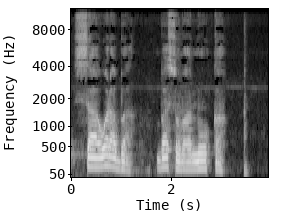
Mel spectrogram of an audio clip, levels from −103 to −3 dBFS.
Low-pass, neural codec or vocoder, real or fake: 10.8 kHz; none; real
